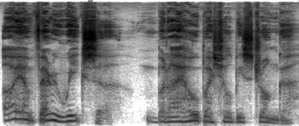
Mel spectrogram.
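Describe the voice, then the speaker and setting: A man voicing a gravely ill young man who speaks slowly, faintly and earnestly. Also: a little high, sing-song, pitched above the performer's own voice, heavily acted. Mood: weak, tender.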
